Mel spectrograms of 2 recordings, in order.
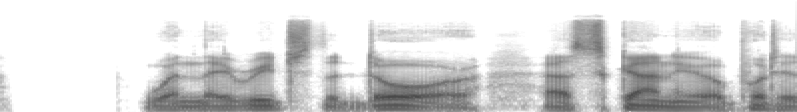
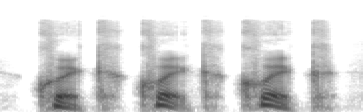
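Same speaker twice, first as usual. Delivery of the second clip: urgent; 12 semitones higher, 4 dB louder, slower than usual. A narrator's reading. Herman urging release.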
